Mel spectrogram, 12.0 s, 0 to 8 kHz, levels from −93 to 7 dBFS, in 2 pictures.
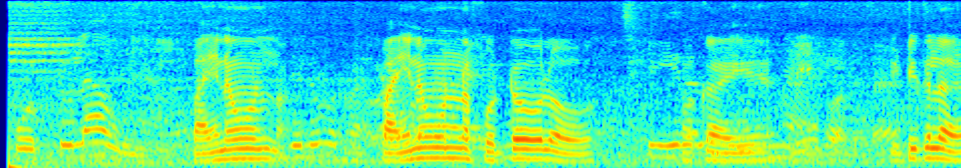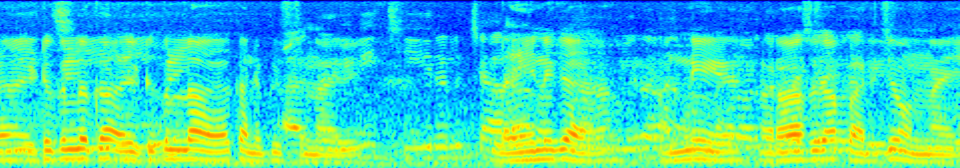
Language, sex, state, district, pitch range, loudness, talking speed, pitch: Telugu, male, Andhra Pradesh, Visakhapatnam, 135-175 Hz, -22 LUFS, 85 wpm, 160 Hz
